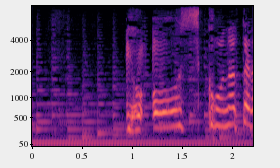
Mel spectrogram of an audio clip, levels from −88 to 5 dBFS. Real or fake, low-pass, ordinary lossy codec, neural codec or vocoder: real; none; none; none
